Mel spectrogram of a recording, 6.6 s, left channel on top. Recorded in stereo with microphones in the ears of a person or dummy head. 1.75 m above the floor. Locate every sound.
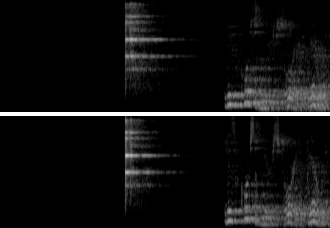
2.5 s a clink: 40° right (ahead or behind), 0.9 m
4.5 s a woman speaking: 70° right (ahead or behind), 1.8 m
